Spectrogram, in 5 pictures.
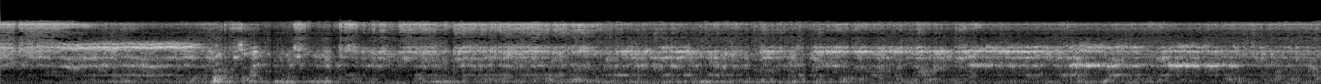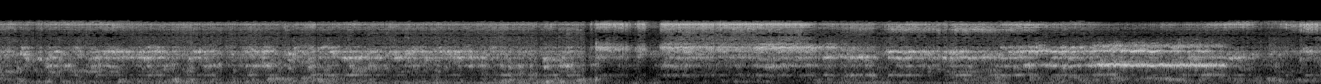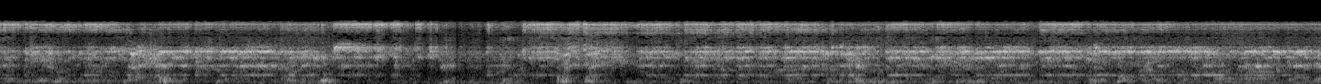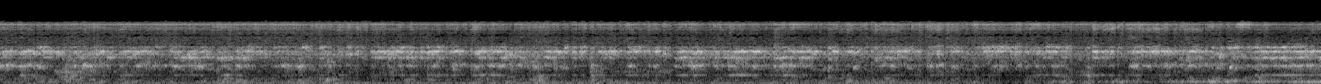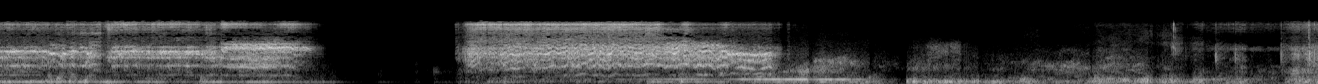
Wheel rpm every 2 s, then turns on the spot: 110, 110, 110, 120, 120, 110, 120, 120, 110, 110, 110, 110, 110, 120, 120, 110, 120, 110, 110, 110, 110, 120, 110, 120, 120, 110, 120, 90, 30, 110, 30, 0, 10.
none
